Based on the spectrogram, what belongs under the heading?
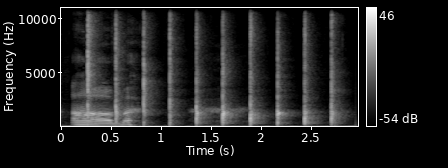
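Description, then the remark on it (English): A single person claps steadily, about ten sharp claps in an even rhythm, with a brief vocal sound at the very start. “I'm not applauding Green Book, everyone.”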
